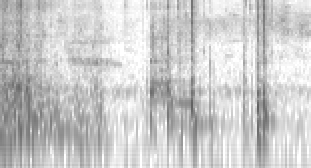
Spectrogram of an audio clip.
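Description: Sewing machine stitching quilt fabric, short bursts of motor whir and rapid needle chatter starting and stopping, close and fairly quiet, with faint background noise at the start.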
